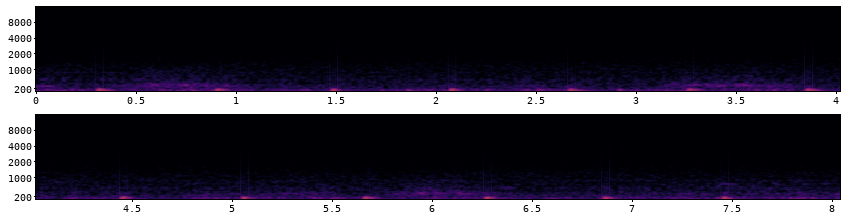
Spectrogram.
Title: ASMR : HEARTBEATS to put you to sleep!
